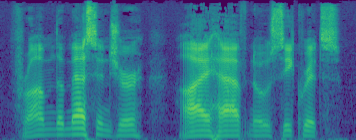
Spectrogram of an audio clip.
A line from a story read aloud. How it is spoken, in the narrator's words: repeated Hokosa in a heavy voice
